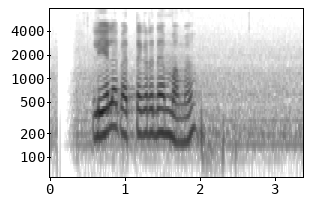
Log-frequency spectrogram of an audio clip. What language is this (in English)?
Sinhala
